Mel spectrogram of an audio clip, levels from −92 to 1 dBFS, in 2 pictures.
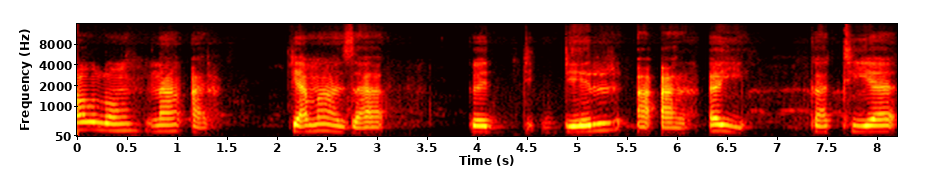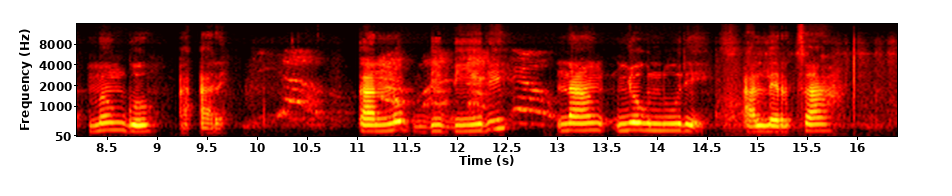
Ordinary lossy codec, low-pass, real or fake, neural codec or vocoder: Opus, 24 kbps; 14.4 kHz; real; none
